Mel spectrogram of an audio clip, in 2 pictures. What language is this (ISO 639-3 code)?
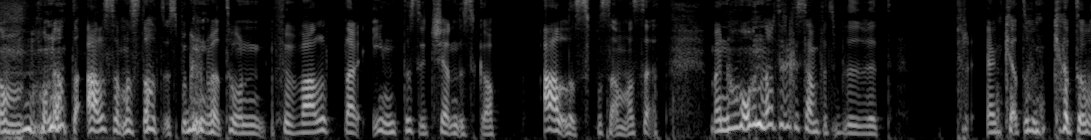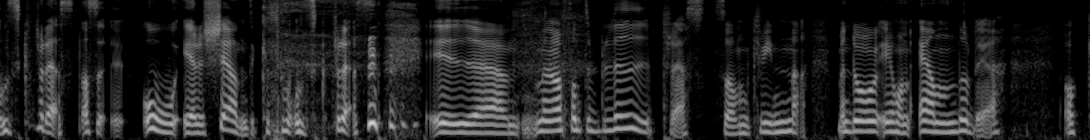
swe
